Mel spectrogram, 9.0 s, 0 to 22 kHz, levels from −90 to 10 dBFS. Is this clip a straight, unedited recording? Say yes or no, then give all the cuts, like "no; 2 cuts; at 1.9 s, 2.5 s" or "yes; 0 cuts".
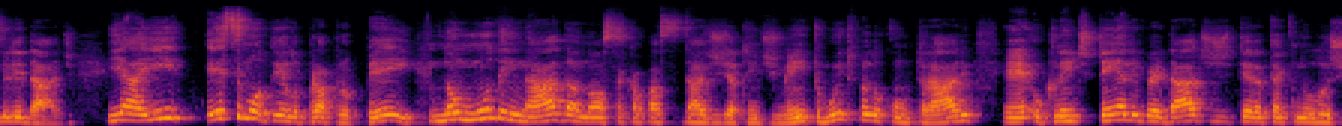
yes; 0 cuts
